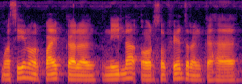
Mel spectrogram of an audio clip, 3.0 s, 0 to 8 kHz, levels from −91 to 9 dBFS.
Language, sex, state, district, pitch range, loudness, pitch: Hindi, male, Jharkhand, Palamu, 110-130 Hz, -18 LUFS, 115 Hz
